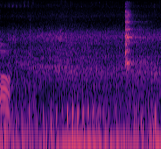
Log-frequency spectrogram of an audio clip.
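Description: Motorcycle engine running steadily under the rider in city traffic, heard with a loud low rumble on the helmet camera's microphone. Two sharp clicks come near the end.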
